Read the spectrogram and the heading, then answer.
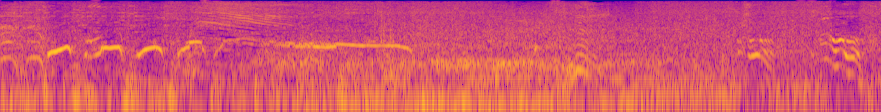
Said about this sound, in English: Water everywhere! All over me! I'm getting wet!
